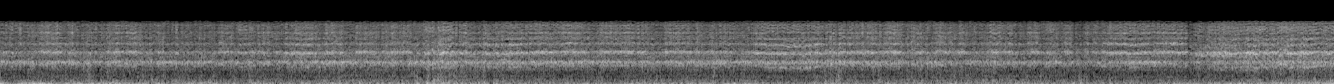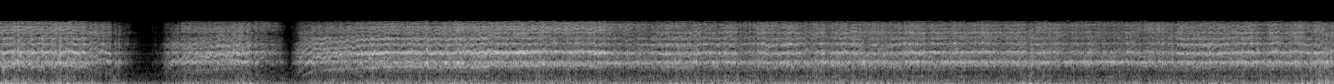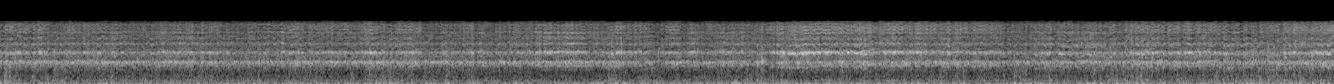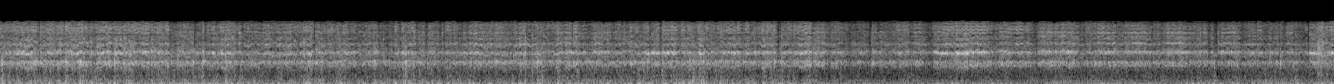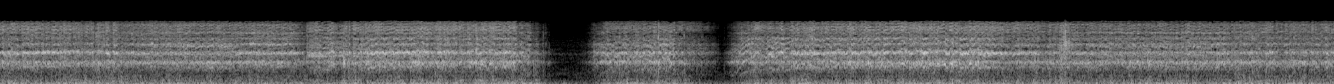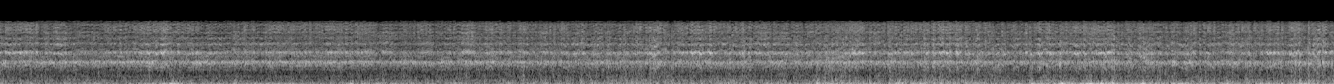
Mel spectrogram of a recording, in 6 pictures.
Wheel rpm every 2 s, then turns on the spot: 230, 230, 230, 230, 240, 230, 200, 100, 130, 210, 220, 220, 230, 230, 230, 240, 230, 230, 220, 220, 230, 230, 220, 230, 230, 230, 230, 220, 210, 120, 120, 200, 210, 230, 230, 240, 230, 220, 230, 220.
none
